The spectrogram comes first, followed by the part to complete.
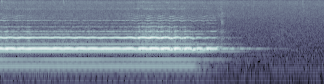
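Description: A female soloist's voice holds the long final note of a hymn with a slight vibrato, over a sustained low accompanying chord. Both stop about four seconds in, and the note dies away in the church's reverberation, leaving quiet.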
